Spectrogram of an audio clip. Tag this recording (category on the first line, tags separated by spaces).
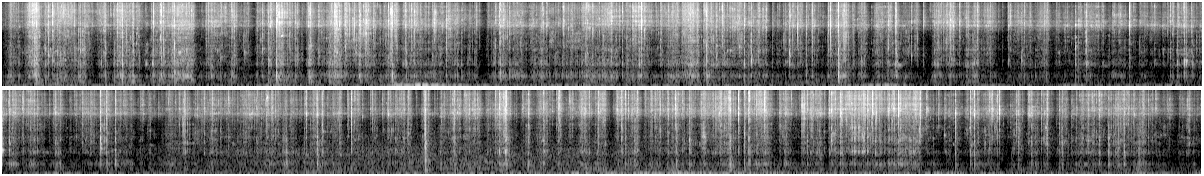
Sound effects > Other mechanisms, engines, machines
sfx Metallic Shop Tool Brushing Brush Scrape Foley Workshop Woodshop fx Tools Household Bristle Mechanical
